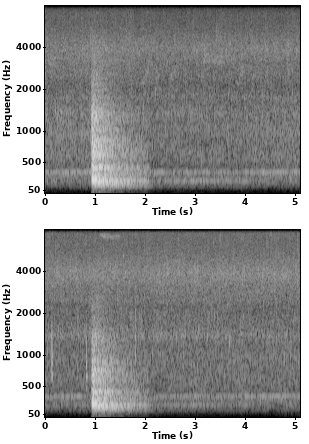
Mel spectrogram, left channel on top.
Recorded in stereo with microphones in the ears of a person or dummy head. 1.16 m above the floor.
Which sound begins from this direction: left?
A door slam, at 0.9 s.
